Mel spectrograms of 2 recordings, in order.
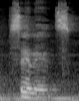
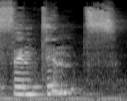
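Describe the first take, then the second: First: The word is said fast with clipped syllables. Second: The word is said carefully with full syllables. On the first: The speaker calls it wrong. "We just say it fast" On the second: The speaker calls it right. "The word is sentence"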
